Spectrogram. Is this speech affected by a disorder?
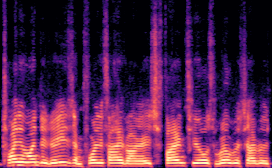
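Yes: head and neck cancer surgery; large tumor removed from side of neck, reconstructive surgery, crooked head since; survivor, about 14 years since diagnosis, 43% five-year survival odds then; ongoing throat challenges.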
